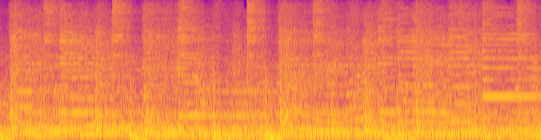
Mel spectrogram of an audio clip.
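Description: Acoustic guitar and drum kit playing together live, a blues-rock duo with steady drum strikes under the guitar.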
